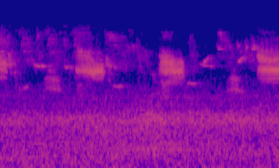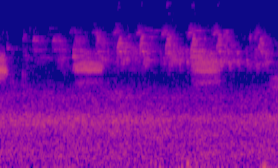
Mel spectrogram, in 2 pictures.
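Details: Common starling nestling, nearly ready to fledge, calling from hunger while being fed: a steady run of short, harsh, wheezy rasps about once a second, some doubled, over constant outdoor hiss.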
